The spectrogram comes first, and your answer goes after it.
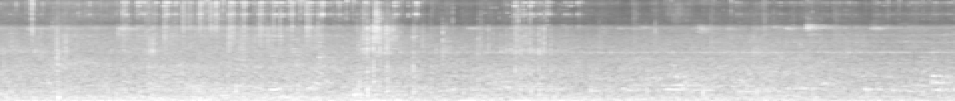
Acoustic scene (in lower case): subway station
